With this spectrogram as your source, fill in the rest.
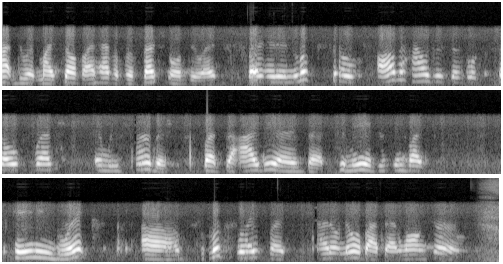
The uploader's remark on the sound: takes your phone calls and answers your questions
